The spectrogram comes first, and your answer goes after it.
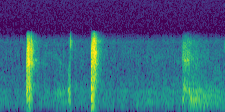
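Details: Dog barking: three short, sharp barks close together, then a rougher, longer bark after a pause, with silence in between.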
